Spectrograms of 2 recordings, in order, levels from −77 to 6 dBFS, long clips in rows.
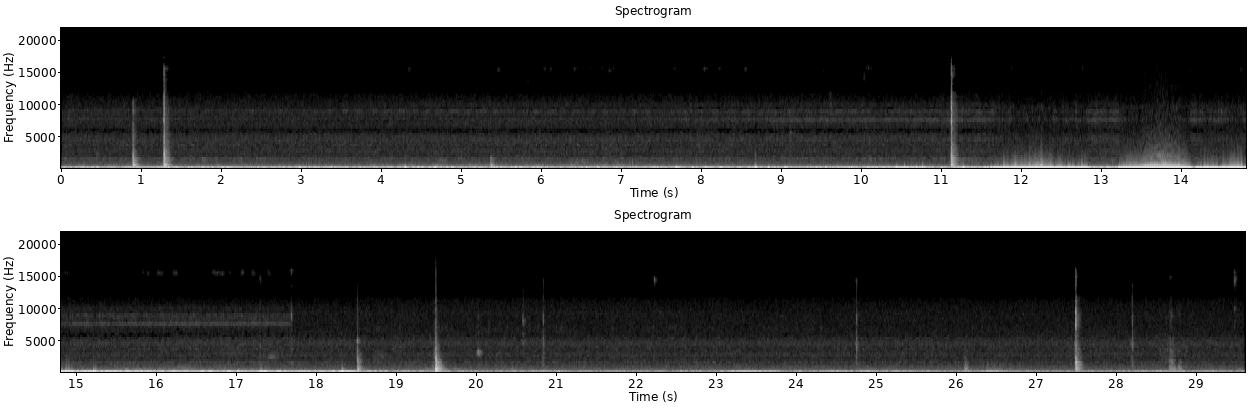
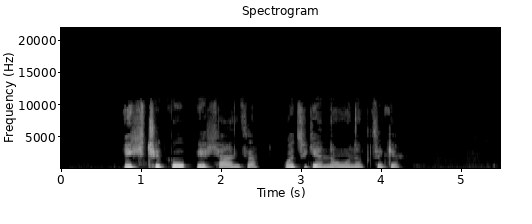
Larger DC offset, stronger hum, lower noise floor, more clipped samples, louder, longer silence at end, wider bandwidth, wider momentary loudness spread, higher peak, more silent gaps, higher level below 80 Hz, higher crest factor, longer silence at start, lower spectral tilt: neither; neither; second, -29 dBFS vs -72 dBFS; first, 3% vs under 0.1%; first, -11 LUFS vs -23 LUFS; second, 0 s vs 1.3 s; second, 7.8 kHz vs 11 kHz; first, 25 LU vs 14 LU; first, 0 dBFS vs -4 dBFS; neither; first, -10 dBFS vs -76 dBFS; second, 10 dB vs 20 dB; second, 0 s vs 0.8 s; first, -9 dB/octave vs -4.5 dB/octave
